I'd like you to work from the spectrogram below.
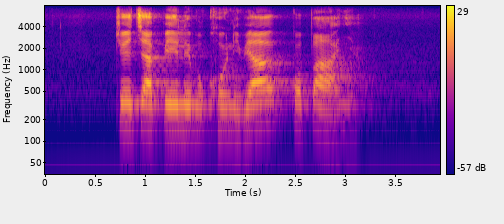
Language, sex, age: Northern Sotho, male, 25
